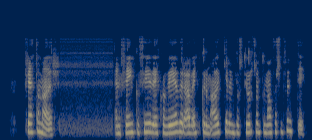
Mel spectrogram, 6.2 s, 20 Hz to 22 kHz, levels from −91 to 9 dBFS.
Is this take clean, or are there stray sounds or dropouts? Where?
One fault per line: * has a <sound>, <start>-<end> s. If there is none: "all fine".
all fine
